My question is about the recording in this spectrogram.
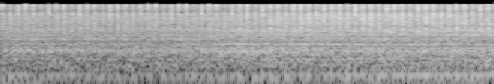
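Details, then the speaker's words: Crankcase breather with the anti-flame hose and air box tube removed at idle, strong steady rush of air venting freely; healthy engine breather, low flow would indicate a problem. "e tem um vento aqui ó muito intensa aqui eu respiro do motor galera eu espero que o motor aqui não pode ser aqui não pode ter é um baixo fluxo aqui tem que tá ventando galera"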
